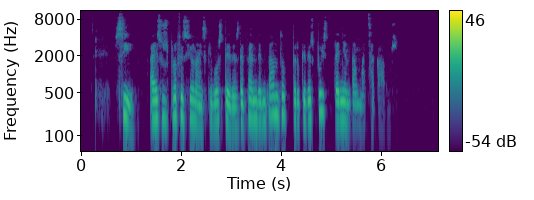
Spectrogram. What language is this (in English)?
Galician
